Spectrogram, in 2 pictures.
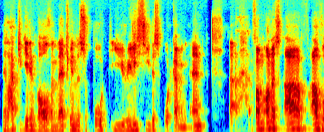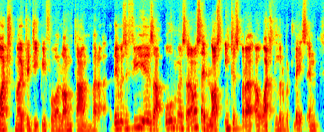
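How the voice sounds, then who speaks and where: A man's voice: medium pitch, a little fast, a bit bright, rough recording. A South African man, a native Afrikaans speaker with an Afrikaans accent, chatting on a podcast as a guest, often hesitating and restarting his sentences. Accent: Afrikaans-accented English. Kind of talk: casual podcast chat.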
